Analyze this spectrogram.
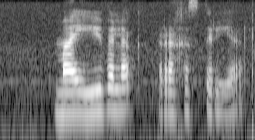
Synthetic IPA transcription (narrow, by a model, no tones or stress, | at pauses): məjɦyvələkrəχəstrḭər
